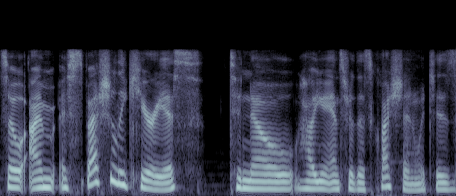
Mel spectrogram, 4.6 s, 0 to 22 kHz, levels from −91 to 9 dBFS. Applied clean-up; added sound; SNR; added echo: neural separator model SepFormer DNS4.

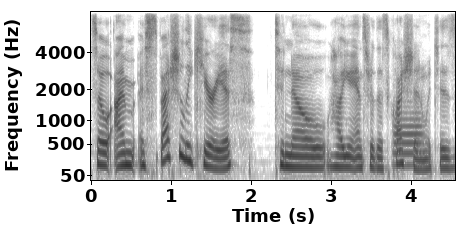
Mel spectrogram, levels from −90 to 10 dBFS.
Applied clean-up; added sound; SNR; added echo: none; Brass instrument; 10 dB; none.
